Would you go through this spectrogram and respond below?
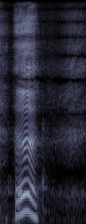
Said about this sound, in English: Sorry, I'm about to sneeze here in a second.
